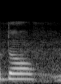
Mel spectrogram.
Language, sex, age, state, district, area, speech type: Hindi, female, 18-30, Madhya Pradesh, Harda, rural, read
